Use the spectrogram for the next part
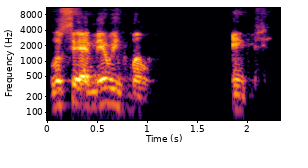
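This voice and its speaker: A man voicing a kind old bishop who welcomes a stranger warmly and firmly. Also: mid-range voice, measured pace, husky, distant mic. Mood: welcoming. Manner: warm, hospitable, firm.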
